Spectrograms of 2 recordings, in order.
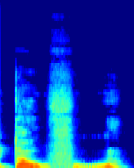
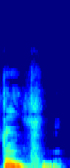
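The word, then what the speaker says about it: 豆腐: So if you take a word like doufu, if you were to pronounce it with full tones, it would be doufu with a third tone, but that's not how it's listed in most dictionaries, there is just doufu.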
